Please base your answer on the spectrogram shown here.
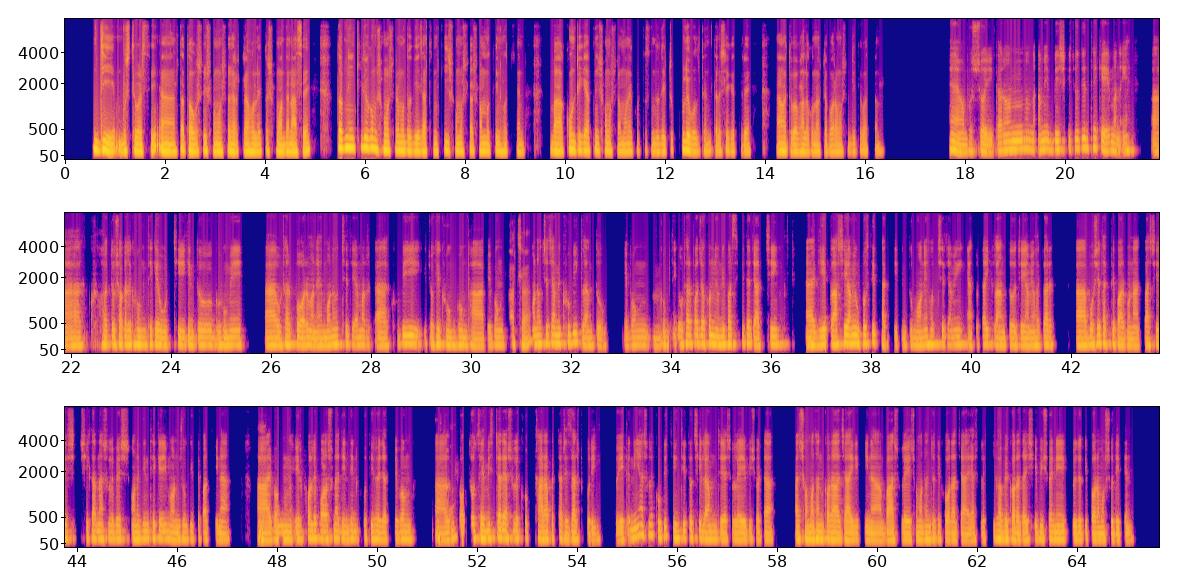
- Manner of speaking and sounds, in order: other background noise; "না" said as "ক্লাসেস"
- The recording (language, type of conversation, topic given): Bengali, advice, কাজের মাঝে দ্রুত শক্তি বাড়াতে সংক্ষিপ্ত ঘুম কীভাবে ও কখন নেবেন?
